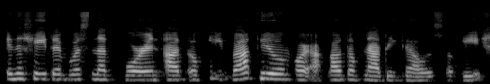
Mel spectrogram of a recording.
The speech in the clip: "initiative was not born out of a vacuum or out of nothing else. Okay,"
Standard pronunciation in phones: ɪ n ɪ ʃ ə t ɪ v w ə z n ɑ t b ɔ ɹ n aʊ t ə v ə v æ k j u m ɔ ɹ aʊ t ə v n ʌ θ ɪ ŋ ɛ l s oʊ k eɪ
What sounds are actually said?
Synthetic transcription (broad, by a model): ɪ n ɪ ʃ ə t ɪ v w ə s n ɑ t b ɔ ɹ n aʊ t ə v ə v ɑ k j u m ɔ ɹ aʊ t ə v n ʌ t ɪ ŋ ɛ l s oʊ k eɪ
